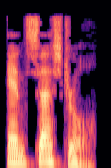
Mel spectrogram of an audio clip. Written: ancestral

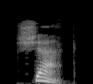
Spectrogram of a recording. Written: shack

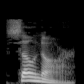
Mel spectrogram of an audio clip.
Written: sonar

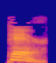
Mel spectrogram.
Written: pair

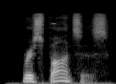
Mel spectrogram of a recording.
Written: responses

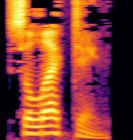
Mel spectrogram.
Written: selecting

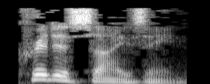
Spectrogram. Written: criticising

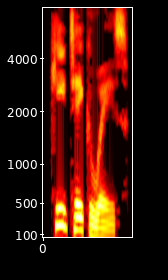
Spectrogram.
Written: Key Takeaways

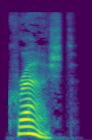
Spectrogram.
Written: crashed

